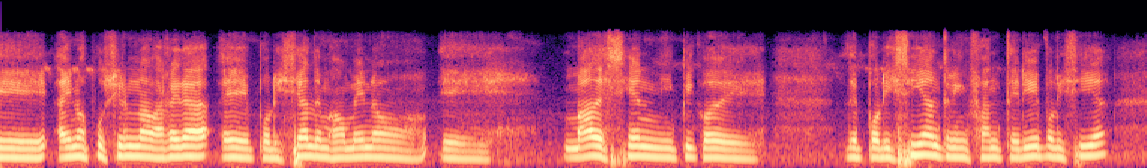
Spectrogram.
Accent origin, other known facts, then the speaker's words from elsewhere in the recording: Oberá, Misiones, Argentina; De acá de mi pueblo, de Oberá Misiones, queda 120 kilómetros a la capital de Posada.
